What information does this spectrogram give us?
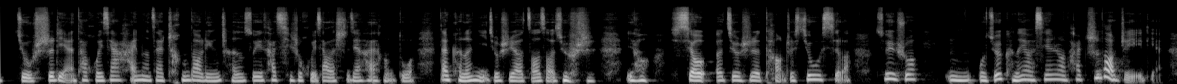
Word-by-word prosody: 9、10 165 +3 +1
点， 185 0 -1
他 195 +1 -3
回 180 -1 0
家 200 +2 +1
还 195 0 -3
能 200 -2 +2
再 185 -1 0
撑 195 +2 -2
到 190 -2 +1
凌 165 0 0
晨。 165 -3 -3
所 180 +1 -1
以 180 - +2
他 190 +2 -4
其 190 0 +1
实 180 - -2
回 175 - -3
家 170 -1 +1
的 155 - 0
时 170 - -4
间 165 -2 0
还 180 +1 -3
很 165 +1 -5
多， 155 - -5 0.2
但 210 - +3
可 200 -3 0
能 175 +4 +4
你 170 - +1
就 170 - -1
是 175 - -3
要 160 - +2
早 160 +1 0
早 155 -2 0
就 175 +3 +3
是 160 -1 -4 0.3
要 185 0 +1 0.2
消 185 -3 +6
呃， 180 - -1
就 185 0 +2
是 175 0 0
躺 - - -6
着 175 - -4
休 215 +5 +2
息 215 +2 +2
了。 - - -7 0.2
所 255 - -2
以 - - +3
说， 230 +1 -1 0.3
嗯， 185 -1 +2
我 180 -1 +1
觉 200 - +1
得 245 - +3
可 190 - -3
能 180 - +4
要 210 -1 +1
先 225 +4 +4
让 220 - -1
他 220 - -7
知 300 +9 -2
道 340 -6 +5
这 195 - -5
一 - - -6
点， - - -17
185 Hz, 320 characters per minute, -22 LUFS, 170-200 Hz, 0.3 s, 消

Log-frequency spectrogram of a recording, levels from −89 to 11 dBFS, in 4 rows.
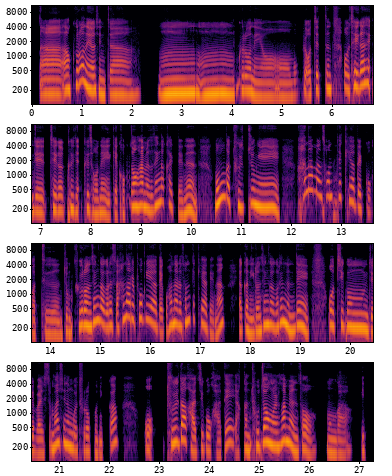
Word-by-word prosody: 아, 175 0 0
아 205 +3 +2
그러네요 260 -8 +3
진짜. 165 -3 -2 0.5
음 175 +2 +6
음 170 +1 +4
그러네요. 180 - -1
어 145 0 -6
목표 155 +1 -8
어쨌든 205 +5 -2 0.2
어 220 -2 -1
제가 245 +5 +3
생 285 - +3
인제 180 -3 -2
제가 190 -2 -2
그냥 195 -3 -1
그전에 175 -4 -3
이렇게 155 +3 -6
걱정하면서 225 +4 +1
생각할 255 -1 -1
때는 165 -2 -1 0.3
뭔가 320 +7 +6
2 235 -5 -2
중에 225 -6 +4 0.3
1 - - -2
만 420 -6 -2
선택해야 360 -5 -4
될 220 -5 -3
것 175 -3 -13
같은 145 -1 -7
좀 175 -2 -4
그런 230 0 +4
생각을 270 -5 +2
했어요. 210 -2 -3
'1를 330 0 +2
포기해야 310 -6 -1
되고 165 0 -6
1를 235 0 +2
선택해야 275 -4 -3
되나?' 160 - -4 0.3
약간 175 +1 -1
이런 175 +3 -1
생각을 235 +1 +1
했는데 220 -6 +3 0.4
어 235 -1 0
지금 210 -2 +2
이제 175 -2 -3
말씀하시는 205 - -1
걸 175 -2 -3
들어보니까 170 - -6 0.6
어 - - -2 0.3
2 250 +2 +1
다 285 +2 +5
가지고 175 -1 -4
가되 205 - -6
약간 185 -2 -4
조정을 215 0 +3
하면서 180 - +1 0.2
뭔가 145 +1 -6 0.2
이 170 - -10
200 Hz, 275 characters per minute, -23 LUFS, 170-235 Hz, 0.6 s, 음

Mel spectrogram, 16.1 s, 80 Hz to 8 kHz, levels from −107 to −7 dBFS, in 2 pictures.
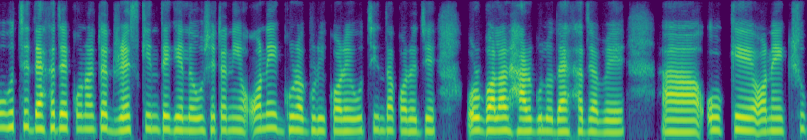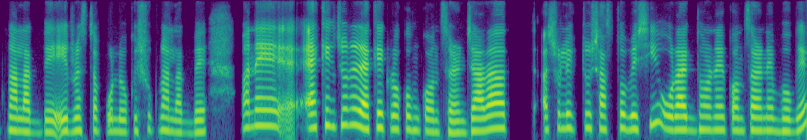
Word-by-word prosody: হচ্ছে 285 +1 0
দেখা 255 +1 +4
যায় 265 -1 +4
কোনো 250 0 -1
একটা 265 +2 +2
dress 230 +2 +3
কিনতে 245 -1 0
গেলে 225 -1 +2
ও - - +1
সেটা 235 0 -2
নিয়ে 225 -1 -2 0.2
অনেক 260 +2 +1
ঘোরাঘুরি 225 -2 +1
করে। 215 0 +2
ও - - 0
চিন্তা 230 -1 -2
করে 210 0 +1
যে 220 - +2 0.4
ওর - - +5
গলার 225 0 +7
হাড়গুলো 215 0 +2
দেখা 210 +1 -1
যাবে, 200 -1 0 0.5
আ - - +5 0.4
ওকে 230 +1 +1 0.2
অনেক 220 0 -1
শুকনা 235 -3 -2
লাগবে, 200 -1 -2
এই 215 - +2
dress 225 0 -3
টা 225 - -3
পড়লে 215 -1 -5
ওকে 225 +3 -10
শুকনা 235 -1 -5
লাগবে। 195 0 -3 0.4
মানে 275 +4 0 0.5
অ্যা 265 - +7
একেকজনের 310 +2 -1
একেক 270 +2 0
রকম 240 0 -4
concern। 195 -2 -2
যারা 220 +4 +5 0.5
আসলে 260 +2 -5
একটু 255 +3 -10
স্বাস্থ্য 250 +2 -2
বেশি, 250 +6 -4 0.2
ওরা 240 0 +4
এক 235 - -8
ধরনের 235 0 -2
concern 225 0 -1
এ - - -5
ভোগে। 220 +6 -1
230 Hz, 195 wpm, -21 LUFS, 215-245 Hz, 0.5 s, গলার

